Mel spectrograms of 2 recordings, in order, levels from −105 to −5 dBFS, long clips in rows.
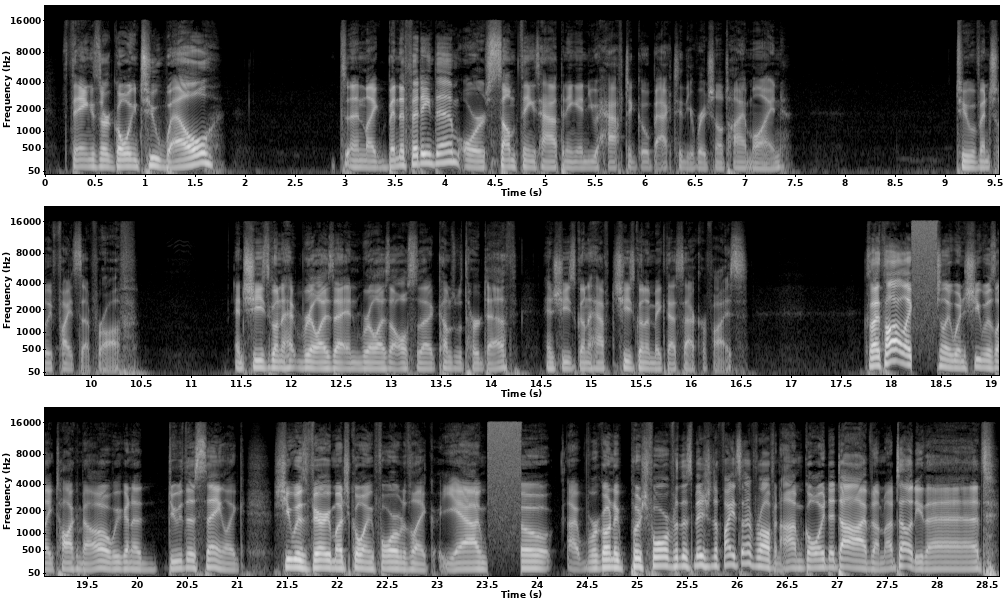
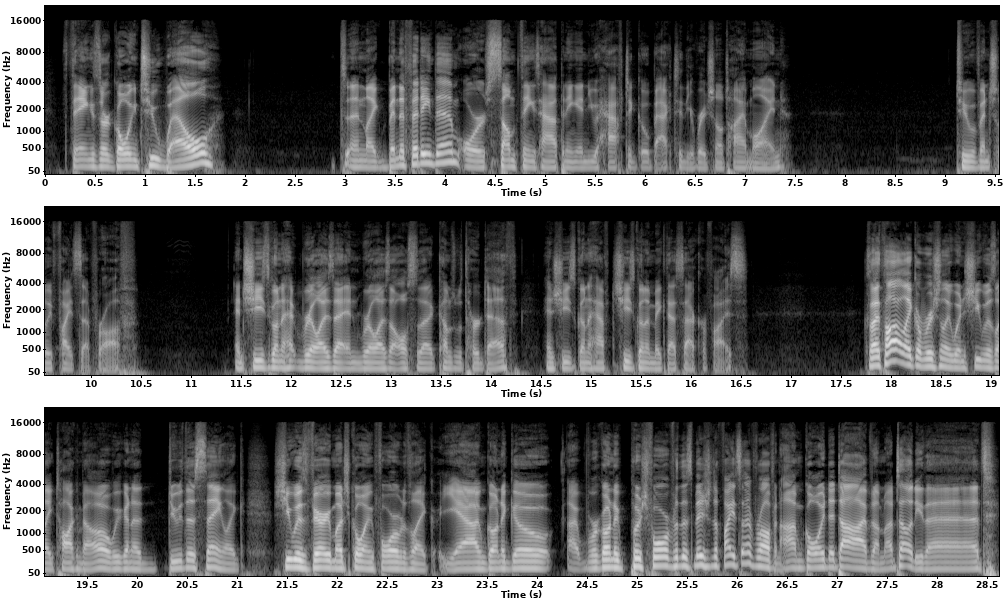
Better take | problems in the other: second | audio cutting out; filled with static; at 18 s and at 24 s

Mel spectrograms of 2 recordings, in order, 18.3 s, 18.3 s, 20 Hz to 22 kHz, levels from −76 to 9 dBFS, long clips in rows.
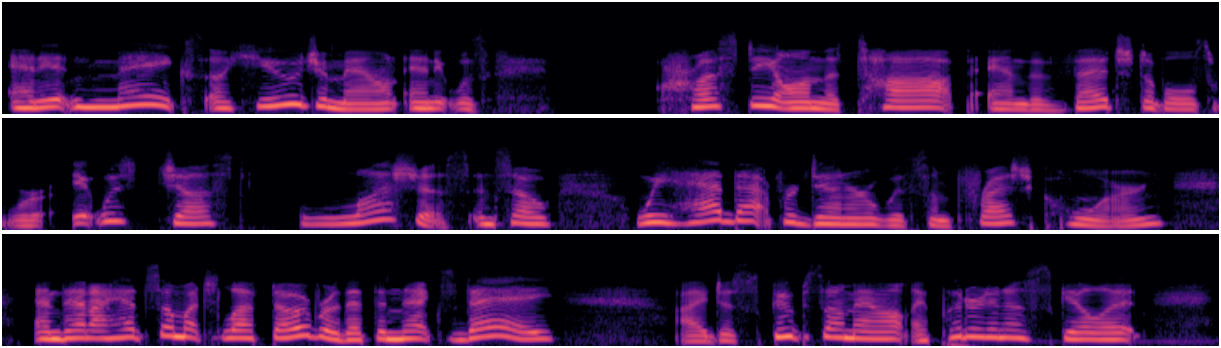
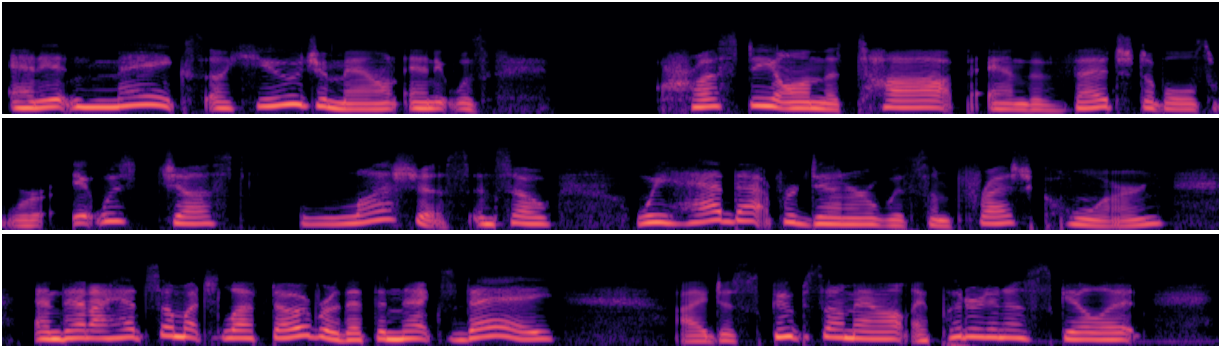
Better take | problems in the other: neither | muffled; very; fading above 3 kHz; the same in both

